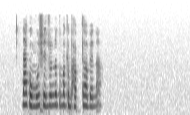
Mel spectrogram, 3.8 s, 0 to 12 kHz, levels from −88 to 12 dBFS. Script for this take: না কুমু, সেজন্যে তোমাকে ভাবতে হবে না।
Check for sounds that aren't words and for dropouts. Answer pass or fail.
pass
